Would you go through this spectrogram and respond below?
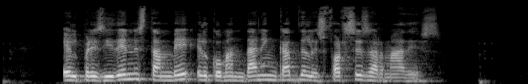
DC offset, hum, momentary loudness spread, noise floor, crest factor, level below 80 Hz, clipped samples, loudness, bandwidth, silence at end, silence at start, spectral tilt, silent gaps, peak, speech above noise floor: under 0.1%; none; 9 LU; -61 dBFS; 16 dB; -58 dBFS; under 0.1%; -17 LUFS; 16 kHz; 0.95 s; 0.65 s; -4.5 dB/octave; none; -2 dBFS; 44 dB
